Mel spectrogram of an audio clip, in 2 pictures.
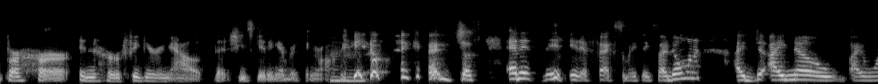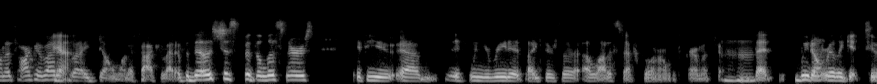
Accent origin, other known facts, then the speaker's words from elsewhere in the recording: Tulsa, Oklahoma, United States; I grew up in Tulsa and I went to the University of Oklahoma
